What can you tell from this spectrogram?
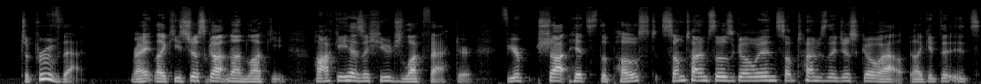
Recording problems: none

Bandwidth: 15.5 kHz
